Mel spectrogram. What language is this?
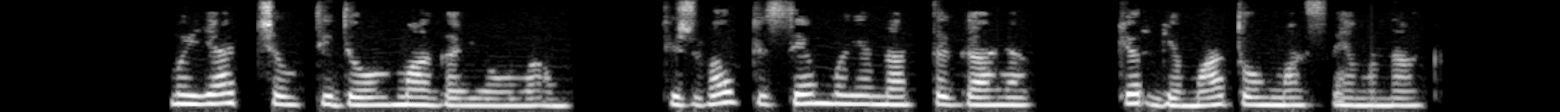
Mari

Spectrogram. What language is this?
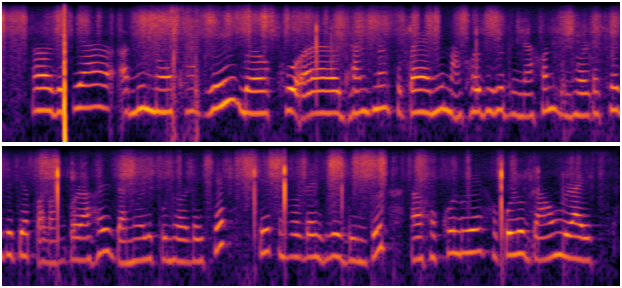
Assamese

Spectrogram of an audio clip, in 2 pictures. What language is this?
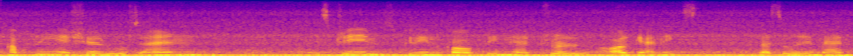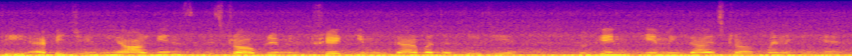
Urdu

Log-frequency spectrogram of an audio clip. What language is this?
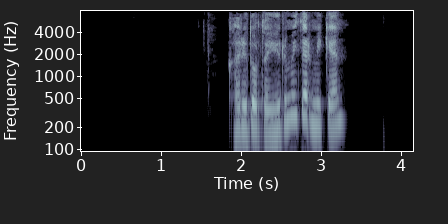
Bashkir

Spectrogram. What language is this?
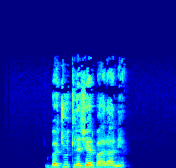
Central Kurdish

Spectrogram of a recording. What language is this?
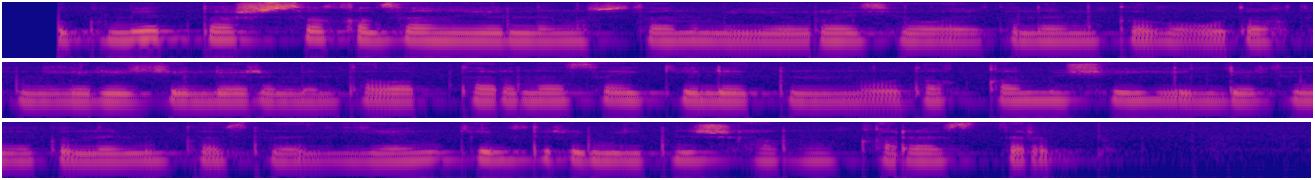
Kazakh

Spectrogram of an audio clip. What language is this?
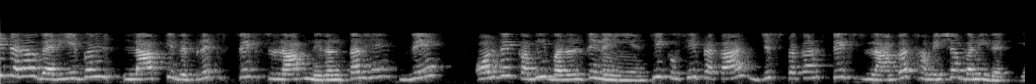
Hindi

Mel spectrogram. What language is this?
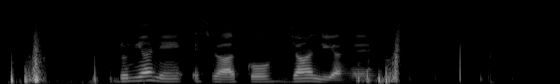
Urdu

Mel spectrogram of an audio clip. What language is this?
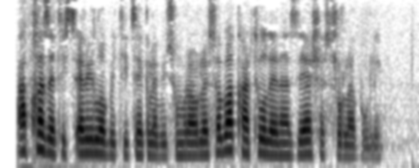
Georgian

